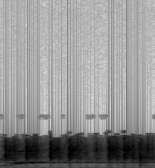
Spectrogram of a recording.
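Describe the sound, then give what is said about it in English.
A typewriter clacks away in a quick, fairly even run of crisp keystrokes, about four or five per second, with a faint steady hum underneath and no voices. “Look, the typewriter.”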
